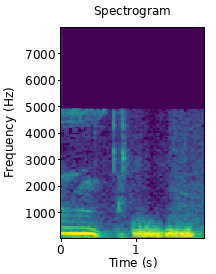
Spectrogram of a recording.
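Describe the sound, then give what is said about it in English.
A dog lets out a short, drawn-out whine, followed by a burst of scuffling and rustling as the dogs move around, with no one talking. “All right, so you got those dogs under control?”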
